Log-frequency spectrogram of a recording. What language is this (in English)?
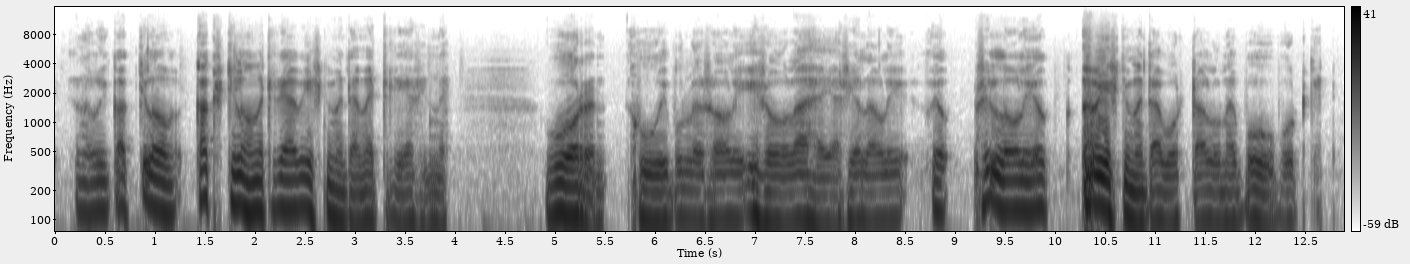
Finnish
